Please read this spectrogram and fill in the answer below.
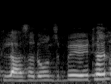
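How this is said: It is said in a solemn, grave tone. Prayer is approached with fear of a judging God. The speaker calls it wrong.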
